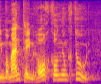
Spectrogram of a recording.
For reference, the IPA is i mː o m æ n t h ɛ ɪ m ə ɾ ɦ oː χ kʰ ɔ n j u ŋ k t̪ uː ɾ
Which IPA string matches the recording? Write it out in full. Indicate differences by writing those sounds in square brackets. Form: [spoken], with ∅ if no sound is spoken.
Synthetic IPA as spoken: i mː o m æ n t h ɛ ɪ m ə ɾ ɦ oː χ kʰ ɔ n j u ŋ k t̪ uː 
